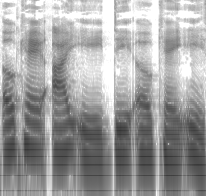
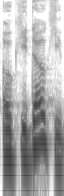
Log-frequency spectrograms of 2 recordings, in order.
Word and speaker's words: okie doke: okie doke, it's spelled O-K-I-E-D-O-K-E. Some people would read that and say okie dokie, but no, that would just show you're very white.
